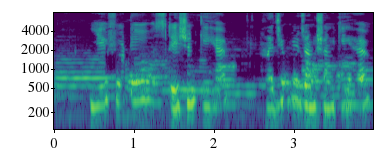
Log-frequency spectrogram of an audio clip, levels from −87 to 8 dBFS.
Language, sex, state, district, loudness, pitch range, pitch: Hindi, female, Bihar, Samastipur, -18 LUFS, 195-305 Hz, 245 Hz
